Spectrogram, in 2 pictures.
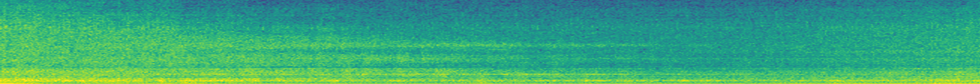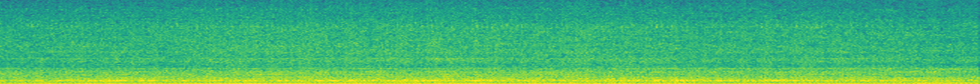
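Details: Miller welder Kohler EFI engine after work on its faulty flooding fuel pump: once running it holds a smooth, steady drone at constant speed with no stumbling or surging; running properly.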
